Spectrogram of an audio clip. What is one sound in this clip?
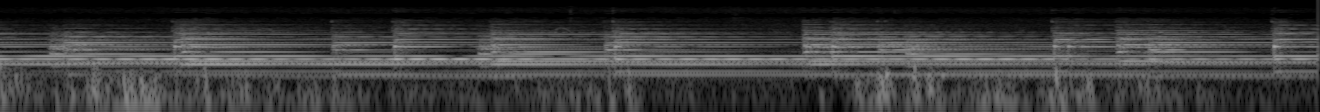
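Church bells ring out in a steady, overlapping peal.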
